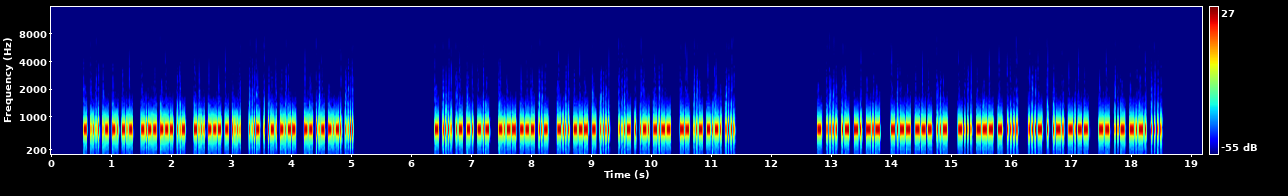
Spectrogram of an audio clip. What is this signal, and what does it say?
Morse code, heard as a keyed tone, about 50 wpm, 700 Hz. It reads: THANK YOU BOTH VERY MUCH THANK YOU BOTH VERY MUCH THANK YOU BOTH VERY MUCH
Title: Speed-Racing - Sets of 5 Words 40wpm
